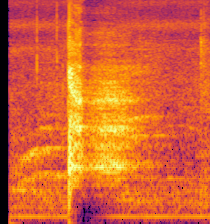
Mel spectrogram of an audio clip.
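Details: A Japanese Spitz dog gives a single sharp, loud bark, followed by a softer tonal trailing sound, with a person calling the dog close by and faint room hum.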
